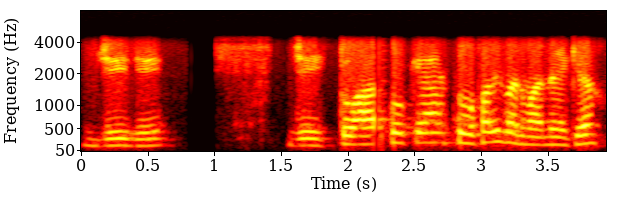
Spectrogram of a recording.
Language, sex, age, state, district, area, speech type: Hindi, male, 18-30, Madhya Pradesh, Jabalpur, urban, conversation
